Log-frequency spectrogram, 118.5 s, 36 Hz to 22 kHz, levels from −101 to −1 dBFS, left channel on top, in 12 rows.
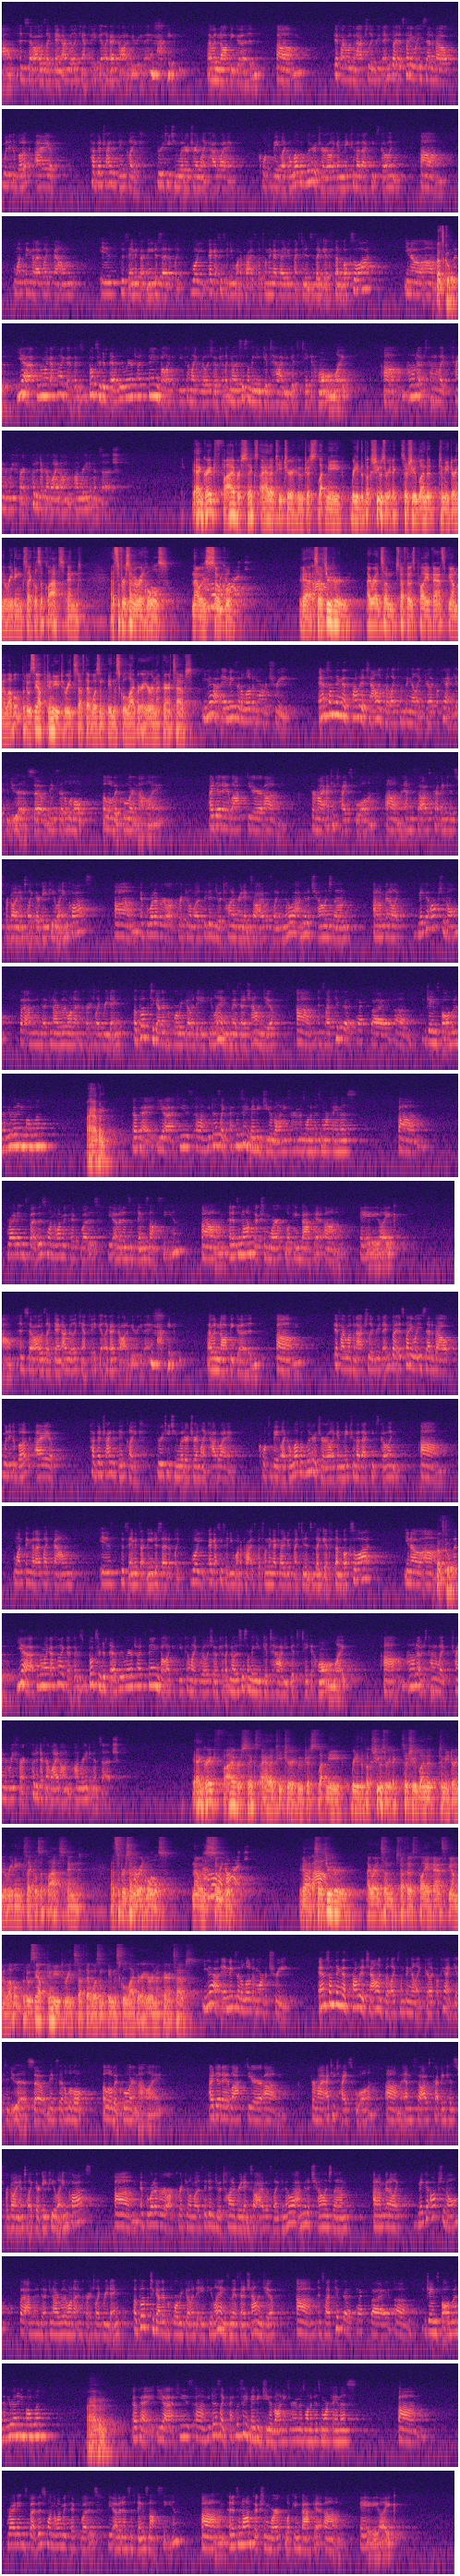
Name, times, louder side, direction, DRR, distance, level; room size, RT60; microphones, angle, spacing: voice 1, 0.0-3.8 4.4-5.5 5.9-6.5 7.2-11.0 11.8-12.9 13.2-14.9 15.4-18.5 18.9-19.4 20.0-21.3 21.9-27.7 28.5-29.6 30.0-37.1 37.9-42.0 52.2-52.8 53.7-54.6 55.9-56.5 63.6-65.5 66.1-70.9 71.3-72.6 73.6-75.3 75.9-77.2 77.5-80.8 81.5-86.5 87.1-87.7 88.0-88.9 89.3-91.5 91.8-94.8 95.3-97.8 98.1-99.7 101.6-106.3 107.4-108.0 108.8-112.5 113.0-116.1 116.4-117.1, right 1 dB, 25° right, 7 dB, 0.8 m, -31 dB
voice 2, 29.2-29.6 43.6-51.1 51.8-52.9 53.5-54.4 55.8-56.9 57.3-63.4 100.6-101.0, left 3 dB, 80° left, 9 dB, 0.8 m, -23 dB
17.5 x 11.5 x 3.1 m, 1.3 s
head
